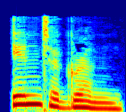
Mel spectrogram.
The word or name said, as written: integrant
